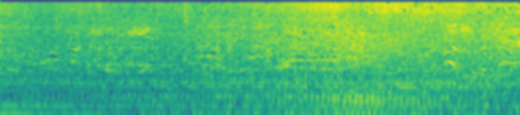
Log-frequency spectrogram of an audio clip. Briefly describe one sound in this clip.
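Motorcycle engines hum as they pass along the road.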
